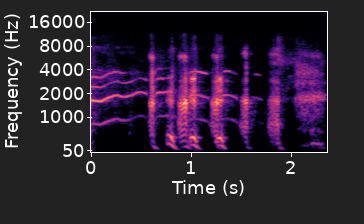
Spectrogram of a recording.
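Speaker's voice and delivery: high-pitched peal of laughter; laughing. Real, not acted. Amused at own joke about crying too, laughing.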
